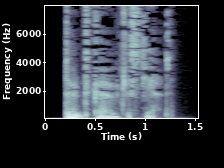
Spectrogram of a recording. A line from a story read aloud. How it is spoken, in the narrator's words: he said softly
